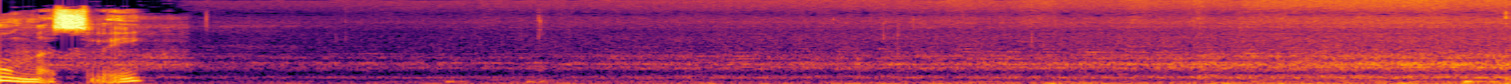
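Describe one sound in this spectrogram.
Heavy rain pours steadily onto rough sea.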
